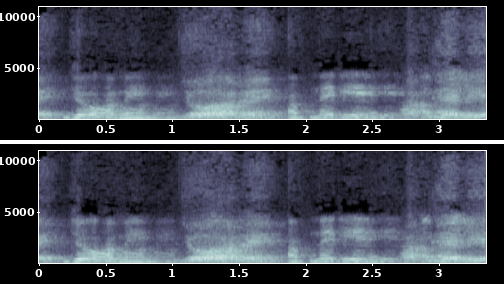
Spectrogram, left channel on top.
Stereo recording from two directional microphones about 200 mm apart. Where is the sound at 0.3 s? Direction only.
50° left (ahead or behind).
